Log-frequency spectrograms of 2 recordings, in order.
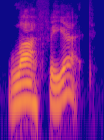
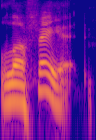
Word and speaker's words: Lafayette: in um in Florida, Florida where I'm from, they have a county called, you would think it would be Lafayette, but they pronounce it Lafayette.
